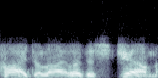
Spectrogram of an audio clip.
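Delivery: cheerful, chipper, sing-song voice. A caller named Jim greets the host on the phone, chipper. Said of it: "You sound like you're in a chipper mood tonight".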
